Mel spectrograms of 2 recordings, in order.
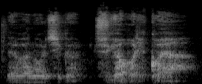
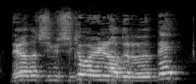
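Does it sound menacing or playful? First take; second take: menacing; playful. First: It sounds menacing, like a thriller. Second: It sounds cute and playful.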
